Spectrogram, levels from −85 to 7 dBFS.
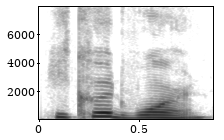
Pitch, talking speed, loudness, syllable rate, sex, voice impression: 195 Hz, 205 wpm, -14 LUFS, 3.9 syllables/s, female, feminine, adult-like, slightly intellectual, calm, slightly kind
